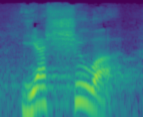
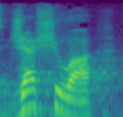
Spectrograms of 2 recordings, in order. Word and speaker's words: Yeshua: Jesus' Jewish name is Yeshua. The high priest mentioned throughout this book is Jeshua. That's the English pronunciation of Yeshua.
